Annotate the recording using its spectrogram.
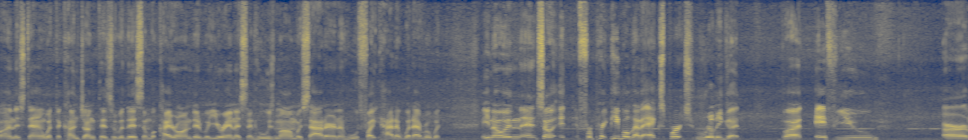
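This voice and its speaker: A middle-aged man from Barbados who works as a numerology coach talks casually to camera in a park next to road works, his mid-range voice often punctuated by "right?". It's a conversational vlog monologue, with a little hiss or hum on the recording.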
